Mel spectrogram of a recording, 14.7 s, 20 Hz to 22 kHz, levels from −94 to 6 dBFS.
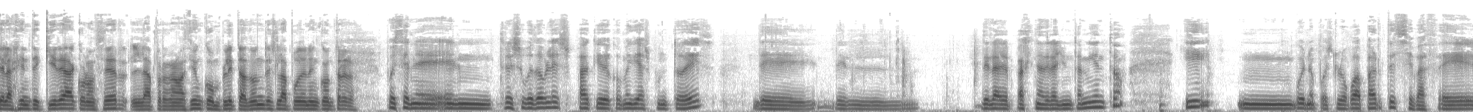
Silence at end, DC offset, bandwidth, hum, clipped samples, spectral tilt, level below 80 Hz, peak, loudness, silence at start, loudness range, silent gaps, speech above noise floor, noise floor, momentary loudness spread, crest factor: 0 s; under 0.1%; 13 kHz; none; under 0.1%; -7 dB/octave; -54 dBFS; -8 dBFS; -26 LUFS; 0 s; 6 LU; none; 26 dB; -51 dBFS; 10 LU; 18 dB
